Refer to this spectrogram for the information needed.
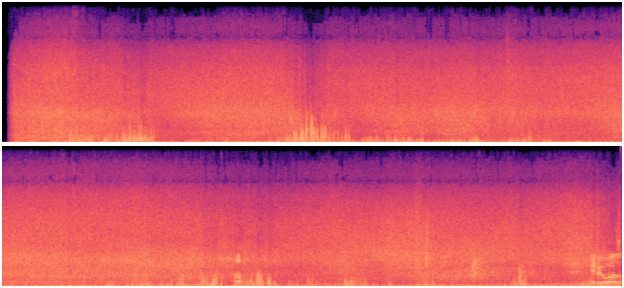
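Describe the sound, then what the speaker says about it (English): Strong wind roars across the microphone in constant buffeting gusts outdoors on a cycling route along canals and gravel in Spain, with a faint voice briefly audible beneath the rushing noise. "it's getting windy"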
